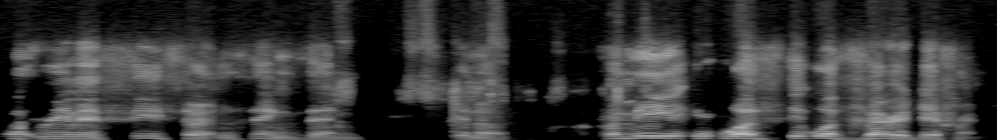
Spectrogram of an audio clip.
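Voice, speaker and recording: A young man with a Jamaican accent telling things casually and haltingly, repeating phrases, on a dull phone video call. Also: fairly high pitch, a little mellow. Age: young adult. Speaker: panelist, business owner. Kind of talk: casual anecdotal talk.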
